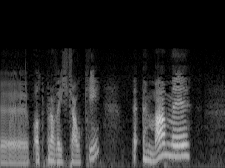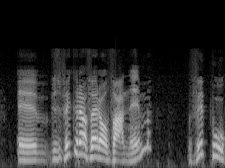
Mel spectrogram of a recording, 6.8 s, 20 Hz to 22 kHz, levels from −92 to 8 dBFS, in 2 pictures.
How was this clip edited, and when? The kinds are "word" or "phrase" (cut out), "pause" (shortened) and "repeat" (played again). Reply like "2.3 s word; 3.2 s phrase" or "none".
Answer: 4.1 s word

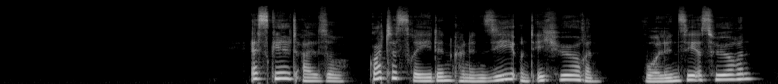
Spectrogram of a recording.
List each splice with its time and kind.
3.6 s pause; 6.3 s pause

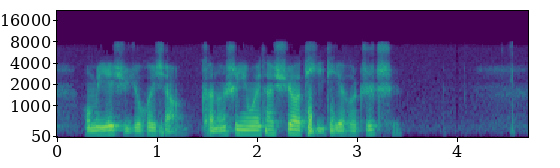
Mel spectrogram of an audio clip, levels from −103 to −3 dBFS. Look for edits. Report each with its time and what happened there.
1.4 s phrase

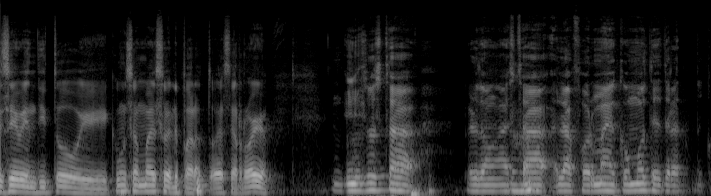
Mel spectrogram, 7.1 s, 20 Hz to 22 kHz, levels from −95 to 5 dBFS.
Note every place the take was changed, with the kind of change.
1.8 s word

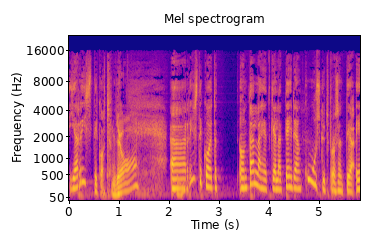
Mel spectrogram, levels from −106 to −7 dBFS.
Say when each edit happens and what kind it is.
none

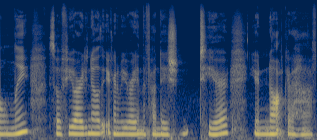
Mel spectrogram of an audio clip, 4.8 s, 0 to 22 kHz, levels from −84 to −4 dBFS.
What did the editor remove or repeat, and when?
none

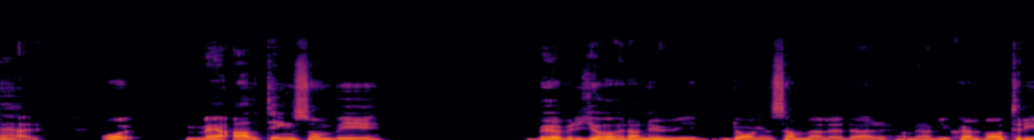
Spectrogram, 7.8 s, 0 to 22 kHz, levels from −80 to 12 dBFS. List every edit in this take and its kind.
none

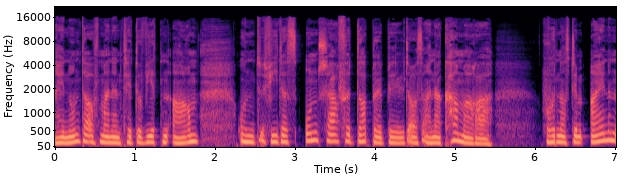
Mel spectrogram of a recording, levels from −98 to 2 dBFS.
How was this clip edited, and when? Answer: none

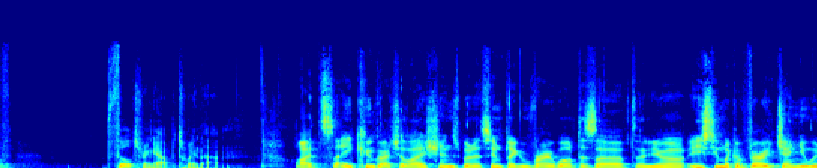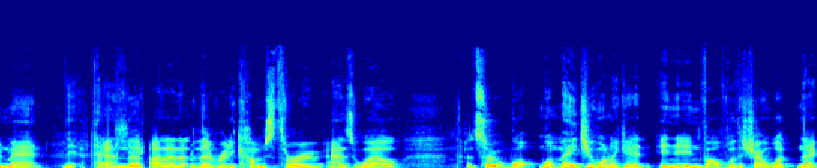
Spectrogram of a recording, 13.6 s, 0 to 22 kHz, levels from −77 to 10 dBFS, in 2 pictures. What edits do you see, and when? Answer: 8.0 s word; 8.4 s word

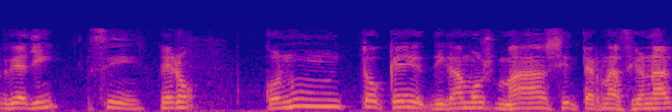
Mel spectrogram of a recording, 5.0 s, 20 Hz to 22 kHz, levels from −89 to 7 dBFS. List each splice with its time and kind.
none

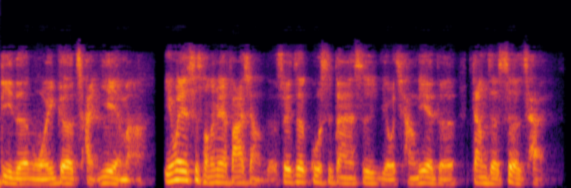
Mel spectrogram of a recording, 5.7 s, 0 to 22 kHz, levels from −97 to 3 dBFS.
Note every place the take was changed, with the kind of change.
1.5 s pause; 4.6 s pause

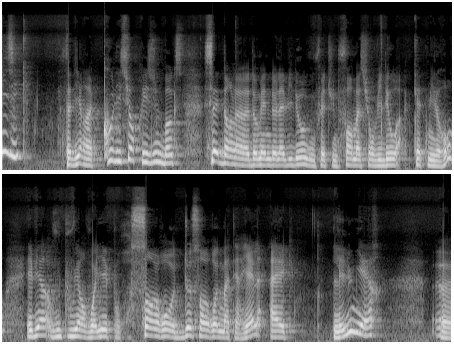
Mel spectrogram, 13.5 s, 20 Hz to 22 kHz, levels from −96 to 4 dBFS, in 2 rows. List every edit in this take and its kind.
3.1 s word

